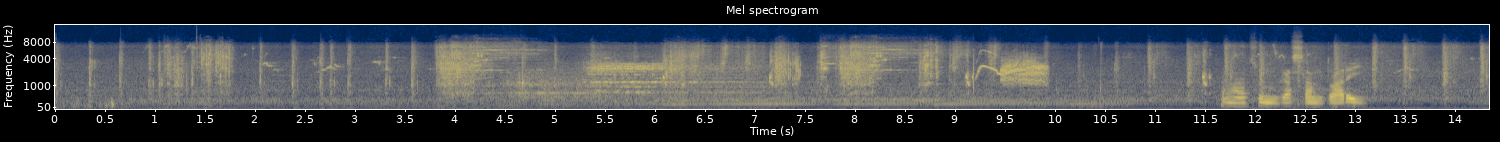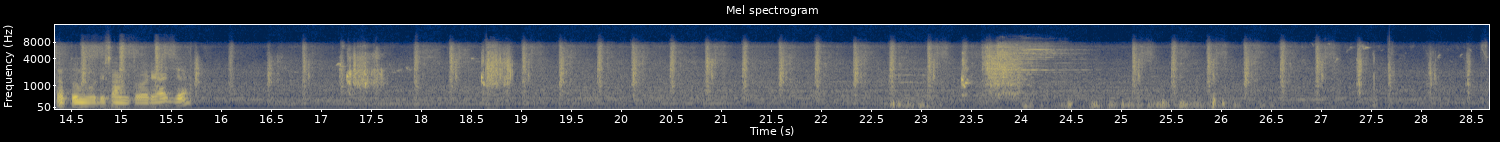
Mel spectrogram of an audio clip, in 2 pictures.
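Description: Footsteps patter quickly and steadily across the ground.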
